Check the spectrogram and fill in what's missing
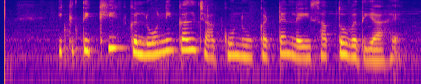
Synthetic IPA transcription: ɪkt̪ɪkʰːiːkəloːnɪkəlt͡ʃaːkuːnũːkəʈːənləiːsəb̚t̪õːʋəd̪ijaːɦɛ̰ː

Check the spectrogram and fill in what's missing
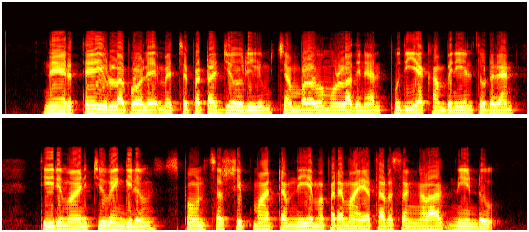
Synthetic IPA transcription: ne̞ːɾɐt̪ːe̞juɭːɐpo̞ːle̞me̞t͡ɕːɐpːe̞ʈːɐd͡ʑo̞ːlijumt͡ɕɐmbɐɭɐʋumuɭːɐðinaːlpuðijɐkɐmbɐnijilt̪uɽɐɾaːn | t̪iːɾumaːnit͡ɕːuʋe̞ŋɡilumspo̞ːnsɐrʂipːmaːtːɐmnijɐmɐbɐɾɐmaːjɐt̪ɐɽɐsɐŋːɐɭaːlniːɳɖu

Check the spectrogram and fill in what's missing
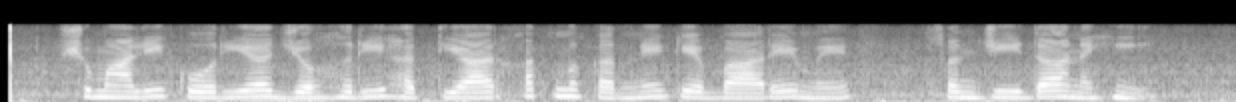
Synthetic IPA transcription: ʃʊmaːlikoːɾijad͡ʒɔːɦɾiɦɐt̪ʰijaːɾxɐt̪mkɐɾnekebaːɾemẽ | sɐ̃ɲd͡ʒiːd̪anɐɦĩ

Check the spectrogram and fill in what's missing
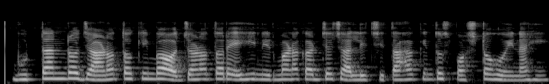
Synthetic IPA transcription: bʱuʈanɾɔd͡ʒaɽ̃ɔt̪ɔkimbaɔd͡ʒaɽ̃ɔt̪ɔɾeːɦiniɾmaɽ̃ɔkaɾd͡ʒɔt͡ʃalit͡ʃʰit̪aɦakint̪uspɔsʈɔɦojnaɦĩ

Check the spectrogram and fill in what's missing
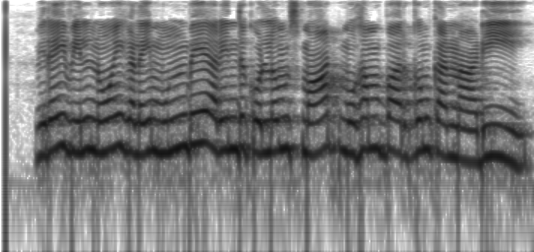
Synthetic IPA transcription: ʋɪɾɐɪʋɪlnoːjɣɐɭɐɪmʊɳbeːɐɾɪnd̪ɯkɔɭːɯmsmaːɾʈmʊɣɐmpaːɾkɯmkɐnːaːɽi

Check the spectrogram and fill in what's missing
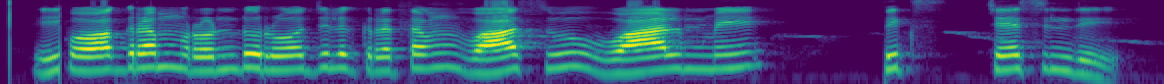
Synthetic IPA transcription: iːpɾoːɡɾɐmɾeɳɖuɾo̞ːd͡ʒulukɾɪt̪ɐmʋaːsuʋaːlmi | piks | t͡ʃeːsind̪i

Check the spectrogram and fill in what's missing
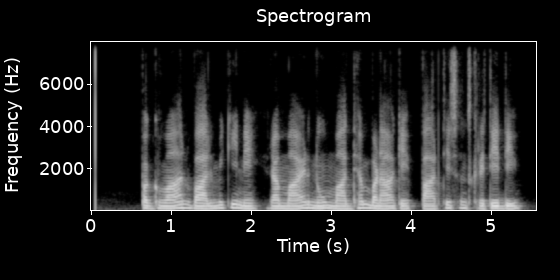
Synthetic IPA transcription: b̥ʱɐɡʋaːnʋaːlmɪkineɾɐmaːjəɽ̃nũmaːd̪ʱjəmbɐɽ̃aːkepaːɾt̪isə̃nskɾɪt̪id̪iː

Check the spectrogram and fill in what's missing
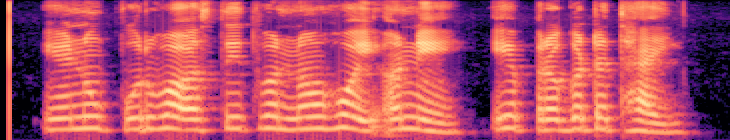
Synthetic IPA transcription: enũpuɾʋəːst̪it̪ʋənəɦojəneepɾəɡəʈt̪ʰaj

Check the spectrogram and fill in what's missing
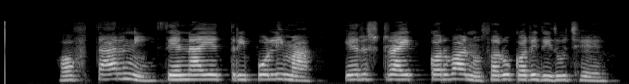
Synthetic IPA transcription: ɦəʋt̪aɾnisenaet̪ɾipolimã | eɾsʈɾajkːəɾʋanũʃəɾũkəɾid̪id̪ʱũt͡ʃʰe

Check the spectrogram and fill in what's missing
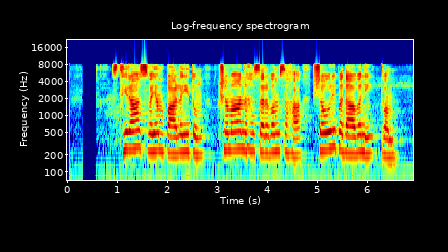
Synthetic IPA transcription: st̪ʰiɾaːsʋɐjɐmpaːlɐjit̪umkʂɐmaːnɐɦɐ̆sɐɾʋɐmsɐɦɐʃɐwɾipɐd̪aːʋɐnit̪ʋɐm

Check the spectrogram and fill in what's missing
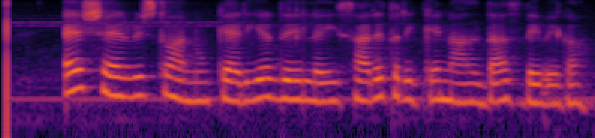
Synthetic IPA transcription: ɛːʃɛːɾʋɪt͡ʃt̪ʊɦaːnũːkɛːɾijəɾd̪eːləiːsaːɾeːt̪əɾiːkẽːnaːld̪əsd̪eːʋeːɡaː

